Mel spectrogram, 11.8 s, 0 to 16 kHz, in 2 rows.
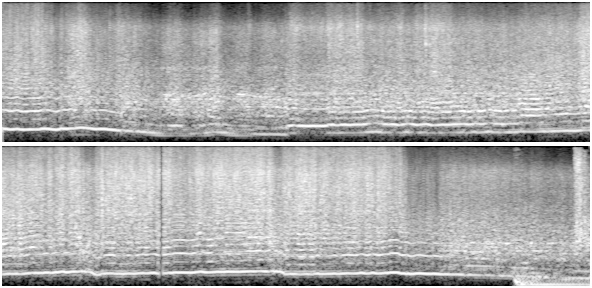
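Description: Fiat Ritmo 105's four-cylinder engine pulling at high revs, heard from inside the cabin. The revs dip about a second in and climb again, then hold high with small changes. Near the end a sudden deep rumble comes in over it.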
